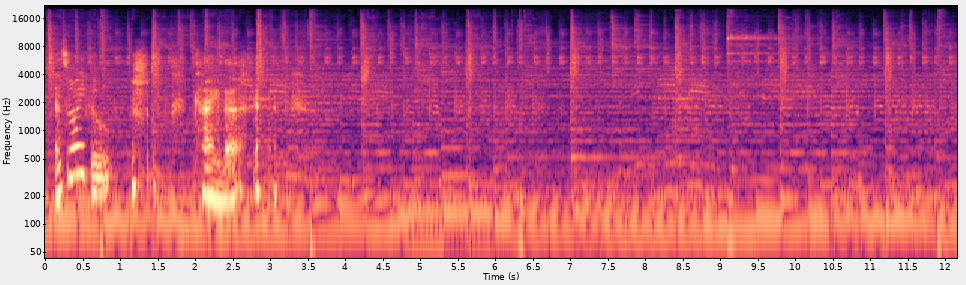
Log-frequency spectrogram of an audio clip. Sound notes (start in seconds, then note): 1.1 chuckles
